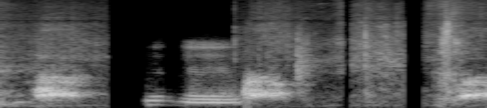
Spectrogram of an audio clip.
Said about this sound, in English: My dog's barking again. I'll be right back.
